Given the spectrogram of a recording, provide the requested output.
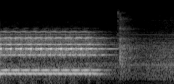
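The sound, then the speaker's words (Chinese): A police station's alarm telephone rings with a steady, buzzy electronic tone for about a second, then cuts off abruptly with a short click, leaving faint quiet. No one speaks. “此后，接听丢失三元催化器的报警电话就不再是偶然。”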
